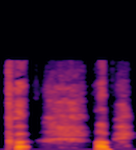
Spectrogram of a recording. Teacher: the P is aspirated in English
